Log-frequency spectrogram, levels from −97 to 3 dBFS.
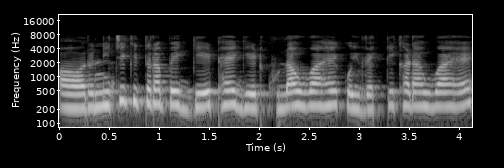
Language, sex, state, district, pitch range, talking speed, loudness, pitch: Hindi, female, Bihar, East Champaran, 220-245 Hz, 230 wpm, -27 LUFS, 235 Hz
